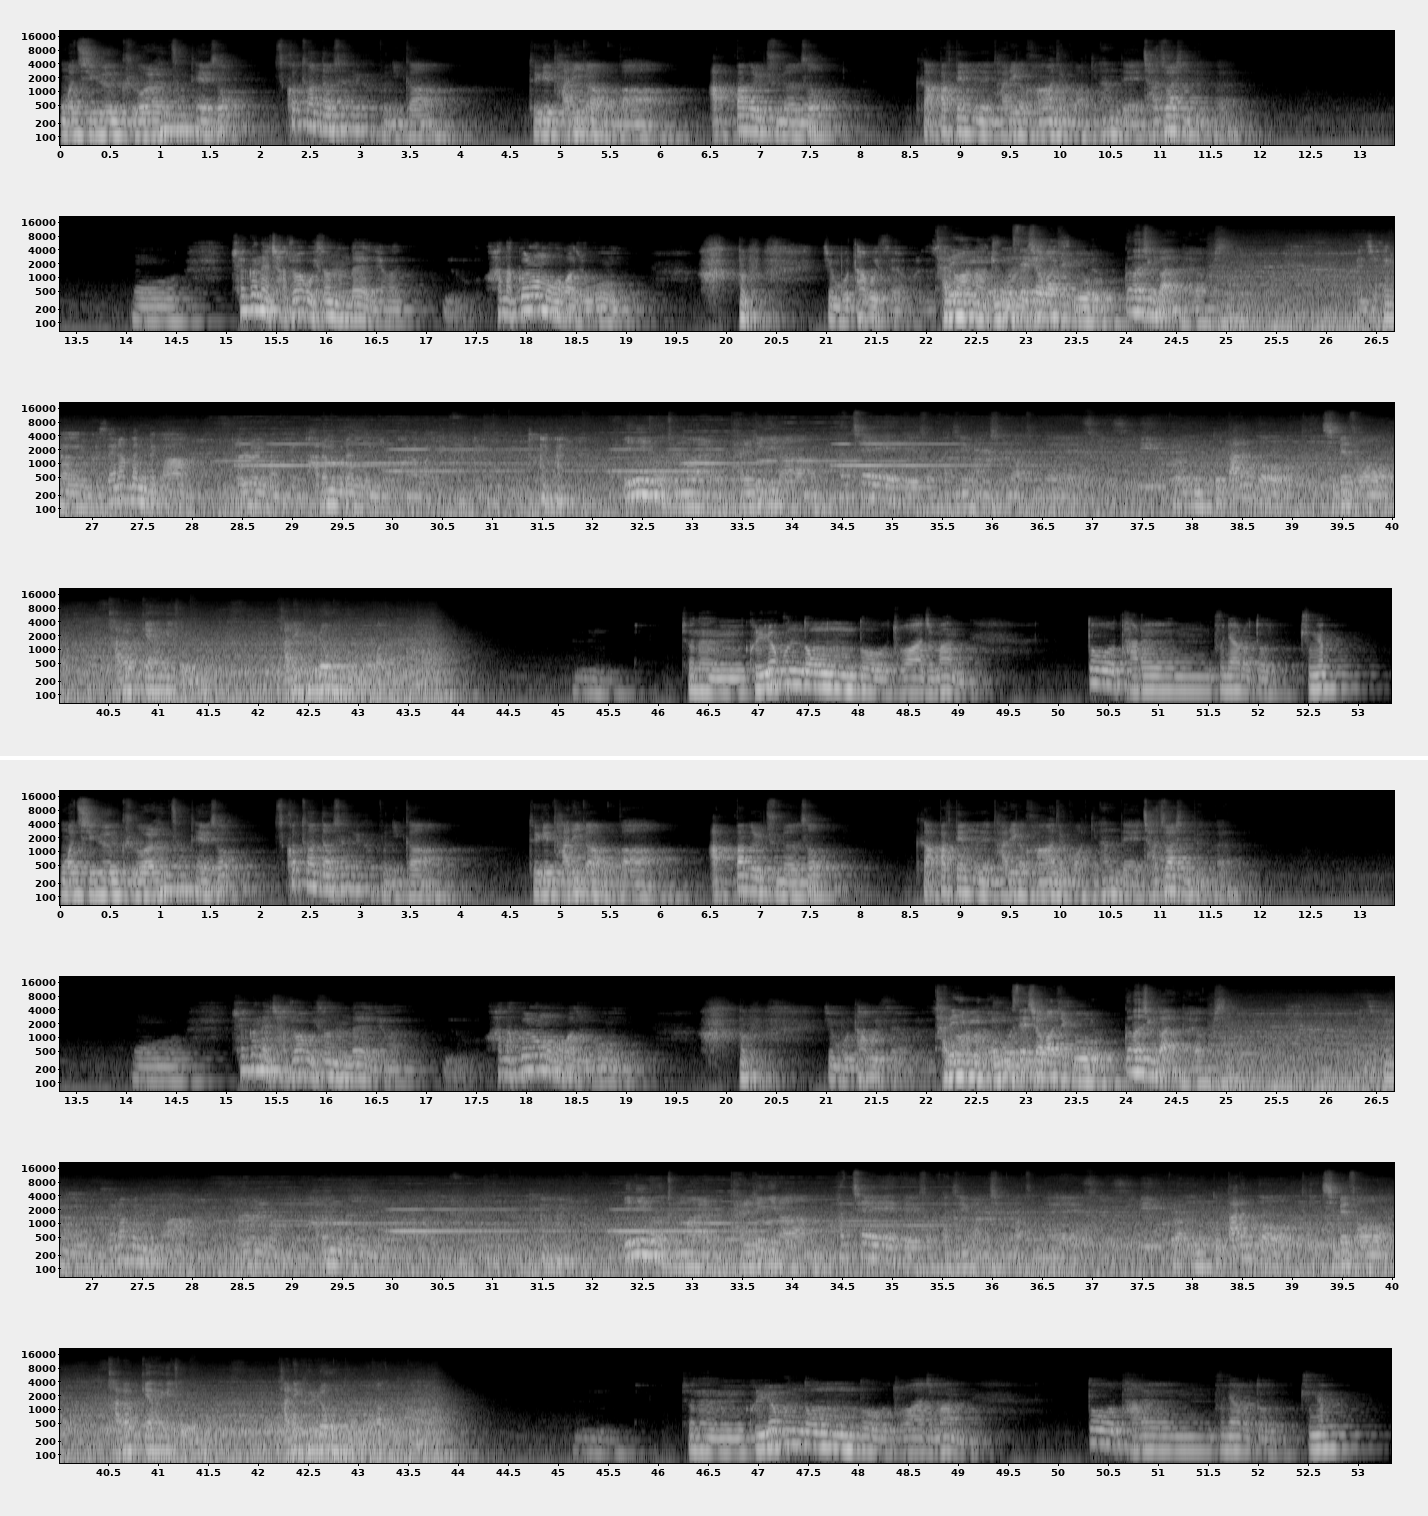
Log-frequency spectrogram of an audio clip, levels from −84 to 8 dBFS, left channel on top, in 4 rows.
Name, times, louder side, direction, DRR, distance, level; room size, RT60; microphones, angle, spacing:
voice 1, 0.0-1.8 2.2-3.8 4.7-6.0 6.5-7.7 8.6-11.7 22.1-25.1 31.2-31.5 32.3-37.0 37.8-40.1 40.5-41.5 42.2-43.8, equal, 15° right, 0 dB, 0.5 m, -26 dB
voice 2, 14.1-16.8 17.2-19.0 19.7-23.6 25.1-25.2 26.3-31.0 31.3-32.1 38.3-38.5 45.1-45.5 46.2-49.4 50.3-52.7, left 3 dB, 80° left, 6 dB, 0.4 m, -28 dB
sound 1, 24.8-43.8, right 1 dB, 20° left, 1.3 m, -31 dB
sound 2, 27.2-34.5, equal, 30° right, 1.1 m, -38 dB
sound 3, 28.2-37.8, left 1 dB, 55° left, 0.9 m, -34 dB
4.5 x 2.4 x 4.0 m, 0.99 s
head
